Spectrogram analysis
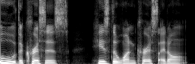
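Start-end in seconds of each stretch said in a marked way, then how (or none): none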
